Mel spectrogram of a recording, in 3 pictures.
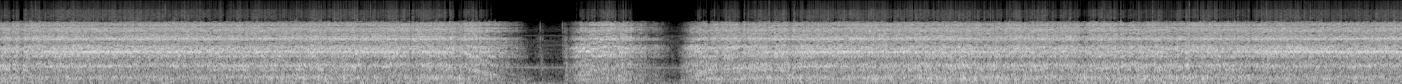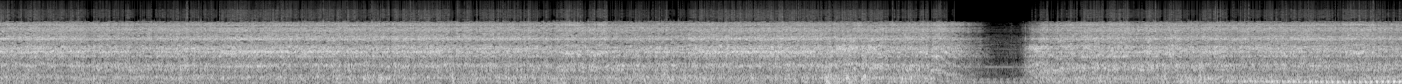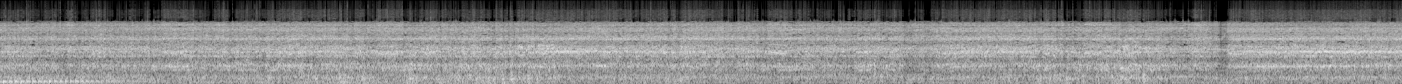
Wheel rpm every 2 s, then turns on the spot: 230, 230, 110, 130, 230, 230, 230, 230, 230, 230, 220, 150, 170, 230, 230, 230, 230, 230, 230, 230, 220.
none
